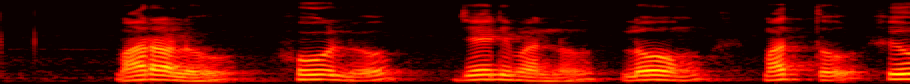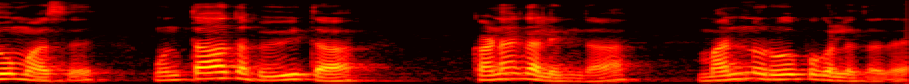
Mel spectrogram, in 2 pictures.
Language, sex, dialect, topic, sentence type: Kannada, male, Coastal/Dakshin, agriculture, statement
